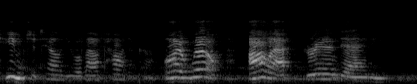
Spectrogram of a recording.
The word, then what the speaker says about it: Hanukkah: How do you pronounce that word? Hanukkah.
